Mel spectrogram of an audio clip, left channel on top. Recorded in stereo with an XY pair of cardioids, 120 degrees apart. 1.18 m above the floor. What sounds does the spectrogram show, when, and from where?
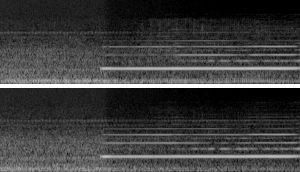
1.0 s a flute: 5° left, 1.0 m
